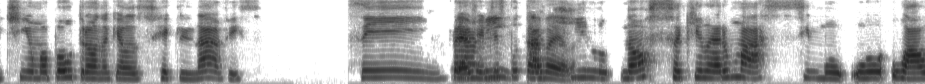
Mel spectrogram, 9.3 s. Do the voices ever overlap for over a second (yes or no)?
yes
